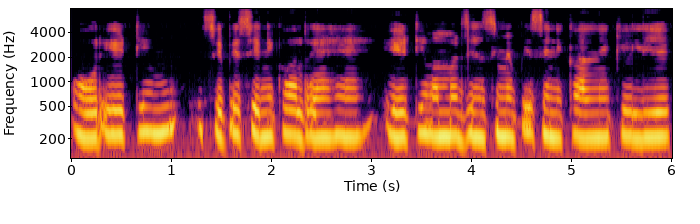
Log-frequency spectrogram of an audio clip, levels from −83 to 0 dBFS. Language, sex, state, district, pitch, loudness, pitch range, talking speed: Hindi, female, Rajasthan, Bikaner, 215 Hz, -14 LUFS, 210-235 Hz, 160 wpm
